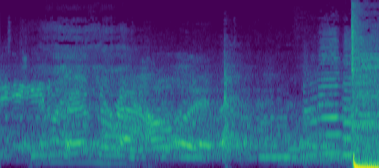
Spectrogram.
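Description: A French rap track intro: a wavering, melodic vocal sample hovers for a few seconds, then a loud, heavy bass-driven beat slams in right at the end.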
